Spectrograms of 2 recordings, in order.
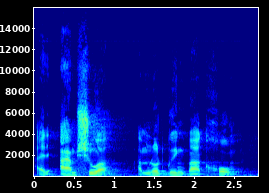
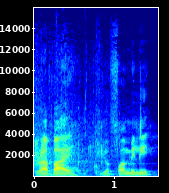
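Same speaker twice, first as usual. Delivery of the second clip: calling out with feeling, loud; loud emotional address; 3 semitones higher, 12 dB louder than usual. Real, not acted. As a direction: voice raised in heartfelt farewell. Emotional farewell address to congregation.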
